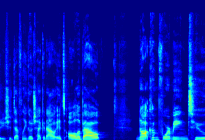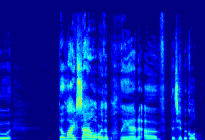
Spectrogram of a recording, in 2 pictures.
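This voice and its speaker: A woman's voice: on the high side, fairly bright tone, clear, resonant tone. A young woman in her twenties hosting a podcast from her bedroom, chatting casually, a bit nasal and congested, tired but bubbly, with lots of fillers. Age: 20s. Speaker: podcast host. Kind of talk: casual chat. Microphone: iPad on a tripod.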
